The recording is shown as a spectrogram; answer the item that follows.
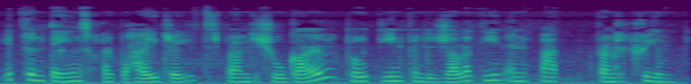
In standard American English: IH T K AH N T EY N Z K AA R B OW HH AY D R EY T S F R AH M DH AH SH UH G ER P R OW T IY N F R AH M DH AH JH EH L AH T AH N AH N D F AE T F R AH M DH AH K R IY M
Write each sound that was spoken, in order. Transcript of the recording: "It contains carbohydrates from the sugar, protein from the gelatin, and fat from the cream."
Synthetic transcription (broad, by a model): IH T K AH N T EY N S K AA R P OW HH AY D R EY T S F R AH M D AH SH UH G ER P R OW T IY N F R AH M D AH JH EH L AH T AH N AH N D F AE T F R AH M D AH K R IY M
